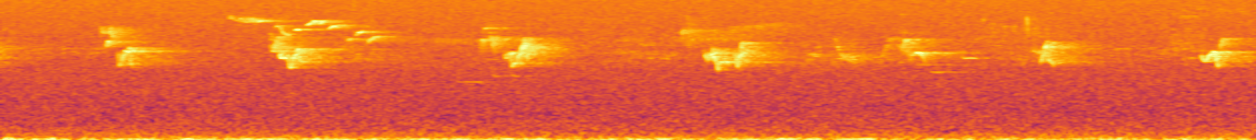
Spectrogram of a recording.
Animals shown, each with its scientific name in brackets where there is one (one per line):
Brown Creeper (Certhia americana)
Scarlet Tanager (Piranga olivacea)
Wood Thrush (Hylocichla mustelina)
Black-throated Blue Warbler (Setophaga caerulescens)
Red-eyed Vireo (Vireo olivaceus)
